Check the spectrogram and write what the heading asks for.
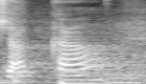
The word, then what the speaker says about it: Sciacca: or Chaka or I don't know exactly it's pronounced Shaka girl um and the concept is really simple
